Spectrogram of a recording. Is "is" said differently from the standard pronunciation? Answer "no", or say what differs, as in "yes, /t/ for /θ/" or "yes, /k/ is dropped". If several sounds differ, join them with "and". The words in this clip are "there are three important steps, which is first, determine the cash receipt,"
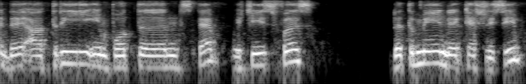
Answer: yes, /s/ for /z/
